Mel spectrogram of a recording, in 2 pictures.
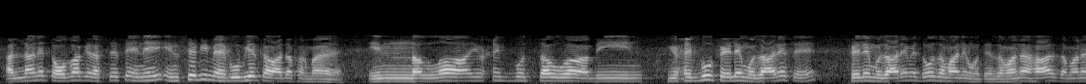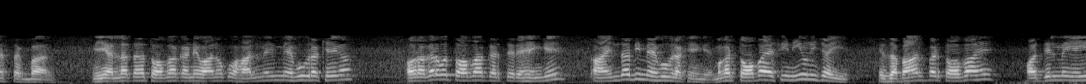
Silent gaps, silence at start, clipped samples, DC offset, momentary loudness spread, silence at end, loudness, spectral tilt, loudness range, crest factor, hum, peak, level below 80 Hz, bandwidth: none; 0 s; under 0.1%; under 0.1%; 9 LU; 0 s; -20 LUFS; -9.5 dB/octave; 1 LU; 20 dB; none; 0 dBFS; -62 dBFS; 4 kHz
